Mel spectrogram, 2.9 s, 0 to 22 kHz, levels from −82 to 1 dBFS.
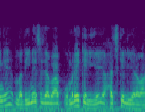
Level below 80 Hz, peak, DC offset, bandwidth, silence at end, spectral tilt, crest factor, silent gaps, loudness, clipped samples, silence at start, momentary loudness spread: -40 dBFS; -10 dBFS; under 0.1%; 10 kHz; 0 s; -7 dB/octave; 14 dB; none; -25 LUFS; under 0.1%; 0 s; 4 LU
